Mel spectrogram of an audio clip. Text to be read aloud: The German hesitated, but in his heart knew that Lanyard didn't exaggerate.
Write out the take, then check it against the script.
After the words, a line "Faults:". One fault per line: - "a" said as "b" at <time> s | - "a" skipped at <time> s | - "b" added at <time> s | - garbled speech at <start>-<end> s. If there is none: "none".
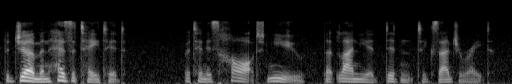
The German hesitated, but in his heart knew that Lanyard didn't exaggerate.
Faults:
none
